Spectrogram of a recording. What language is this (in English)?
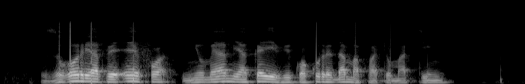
Taita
